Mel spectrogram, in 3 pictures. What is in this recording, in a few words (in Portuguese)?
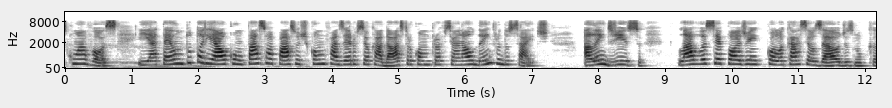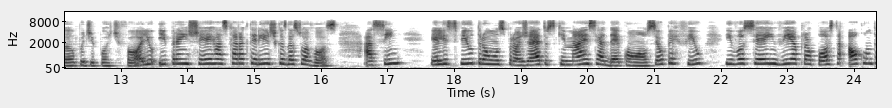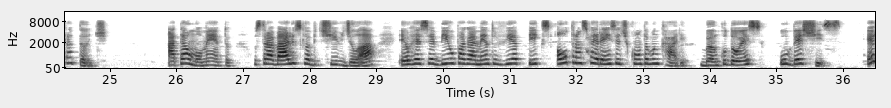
bancos de voz, locutores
